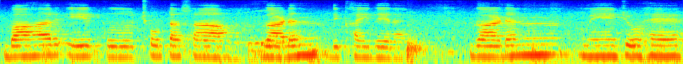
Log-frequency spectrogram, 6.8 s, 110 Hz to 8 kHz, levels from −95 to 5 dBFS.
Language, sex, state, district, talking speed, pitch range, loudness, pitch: Hindi, female, Rajasthan, Jaipur, 125 wpm, 180-195 Hz, -17 LUFS, 190 Hz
